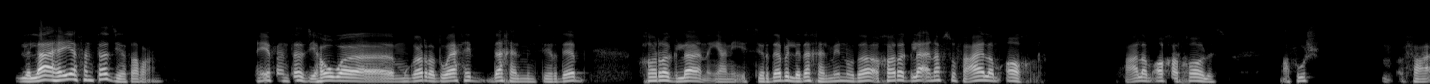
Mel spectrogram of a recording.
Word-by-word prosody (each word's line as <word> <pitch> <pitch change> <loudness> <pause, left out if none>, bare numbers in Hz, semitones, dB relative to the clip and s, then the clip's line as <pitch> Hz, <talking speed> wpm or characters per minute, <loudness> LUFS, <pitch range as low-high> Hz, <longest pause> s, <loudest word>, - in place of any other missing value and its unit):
ل 140 0 +1
لأ 200 +2 +8
هي 220 +4 +5
فانتازيا 205 - 0
طبعًا، 130 +2 -6 1.0
هي 160 +3 -2
فانتازيا 165 -4 -2
هو 175 +1 +5 0.5
مُجرّد 150 +2 -1
واحد 170 +1 0
دخل 165 -4 -1
من 130 -1 -8
سرداب 145 +7 -3 0.5
خرج 175 -2 +1
لقى 155 +1 +3
ن - - -11
يعني 120 -1 -9
السرداب 165 +7 -1
اللي 150 -4 +1
دخل 170 -6 -1
منه 155 +2 -4
ده، 170 +3 +1
خرج، 180 -1 0
لقى 185 -1 +2
نفسه 195 -2 -4
في - - -6
عالم 175 -1 +2
آخر، 155 -7 -1 0.8
في - - -10
عالم 155 +2 -2
آخر 155 -3 -1
خالص، 150 -8 -3 0.5
ما 125 - -12
فيهوش 160 +5 -8 0.6
امم، - - -20
ف - - -7
165 Hz, 150 wpm, -22 LUFS, 140-175 Hz, 1.0 s, لأ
